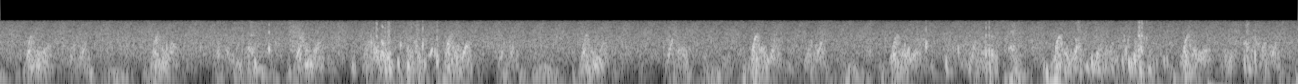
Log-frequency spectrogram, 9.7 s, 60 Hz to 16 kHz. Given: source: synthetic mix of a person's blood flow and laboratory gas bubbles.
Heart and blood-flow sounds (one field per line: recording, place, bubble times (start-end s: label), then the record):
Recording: Doppler ultrasound of blood flow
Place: precordium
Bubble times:
1.74-2.10 s: bubbles
2.62-3.31 s: bubbles
6.86-6.99 s: bubbles
7.07-7.50 s: bubbles
7.55-7.70 s: bubbles
8.02-8.84 s: bubbles
9.14-9.27 s: bubbles
9.29-9.50 s: bubbles
From the record:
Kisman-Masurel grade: 223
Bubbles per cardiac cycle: several, 3 to 8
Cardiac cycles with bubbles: 10 to 50%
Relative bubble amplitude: loud (0.450 to 0.775)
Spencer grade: 2 (many but less than half of the cardiac periods contain bubble signals, singularly or in groups)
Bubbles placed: only in the low amplitude regions of the cardiac cycle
